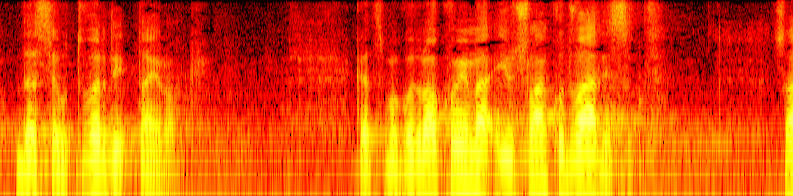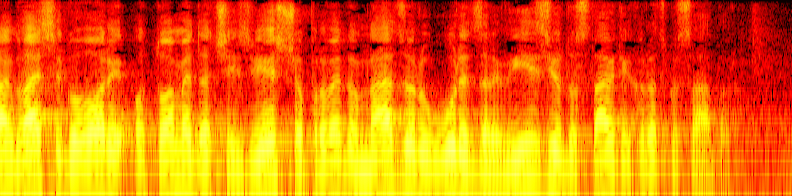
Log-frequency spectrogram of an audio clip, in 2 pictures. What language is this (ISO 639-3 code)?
hrv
